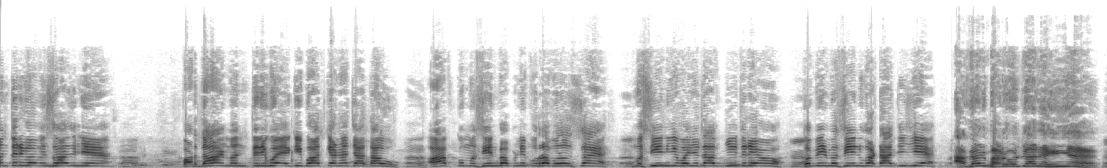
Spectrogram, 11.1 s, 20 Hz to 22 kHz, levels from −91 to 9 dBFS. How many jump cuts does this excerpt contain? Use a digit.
1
